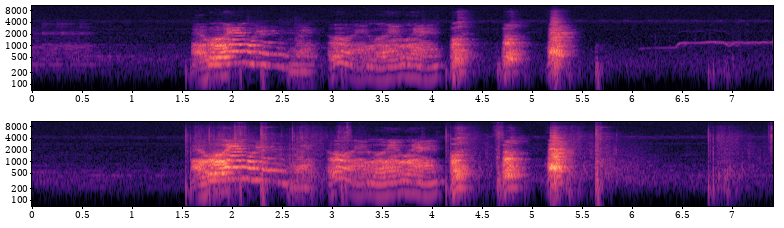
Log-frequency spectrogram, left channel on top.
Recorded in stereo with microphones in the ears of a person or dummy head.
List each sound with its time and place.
1.6 s a dog barking: 65° right (ahead or behind), 4 m; by 5.4 s 45° right (ahead or behind), 5 m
